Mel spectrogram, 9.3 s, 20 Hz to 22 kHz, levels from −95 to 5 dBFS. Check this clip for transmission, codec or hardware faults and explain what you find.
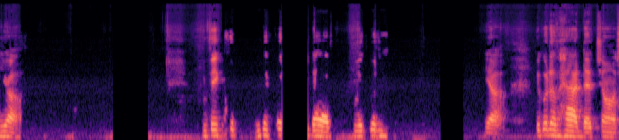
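The speech has three rebuffering stalls: 1.68 to 2.22 s (0.53 s added), 4.22 to 4.61 s (0.39 s), and 6.60 to 6.95 s (0.35 s), the last ending just before "yeah we could". Each time, playback outran the downloaded data and paused until more arrived, so the sound drops to silence and picks up exactly where it stopped. Unlike a dropout or packet loss, no speech is skipped. The gaps only stretch the timeline.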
